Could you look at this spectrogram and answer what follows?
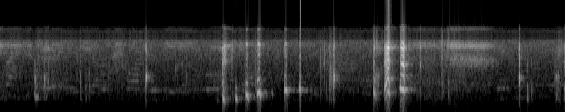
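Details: A person with hiccups: short, abrupt breath catches recur among quiet vocal sounds in a small room.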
